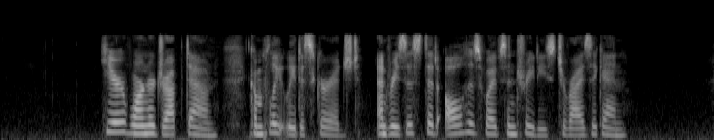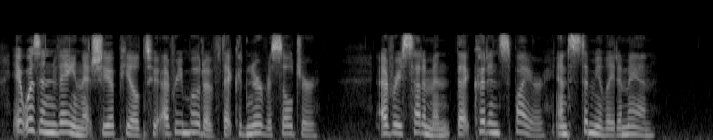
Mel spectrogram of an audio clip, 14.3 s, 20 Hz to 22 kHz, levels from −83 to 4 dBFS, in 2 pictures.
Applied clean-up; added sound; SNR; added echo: none; none; none; none.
